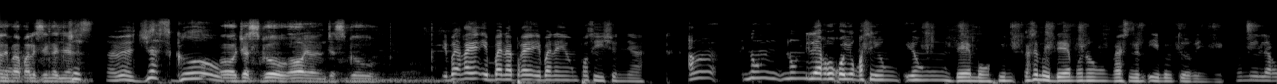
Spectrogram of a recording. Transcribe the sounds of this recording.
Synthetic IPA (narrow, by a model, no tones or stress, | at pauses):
nɐɡ̚paːpɐlɪsɪŋɡɐɲɐabd͡ʒɐst̪ɡowod͡ʒɐs̚ɡowojond͡ʒɐst̪̚ɡowʔɪbaŋɐjonʔɪbanɐpɾɛʔɪbanɐjʊŋposiʃjonɲa | ʔɐŋ | nʊŋnʊŋnɪlɐɾukojʊŋkɐsɛjʊŋjʊŋd̪ɛmo̞jʊŋkɐs̬ɛmɐjd̪ɛːmonʊŋɾɛsɪd̪ɛnt̪̚ʔiːbɛlt̪ʊɾiŋɪk̚nʊŋnɪlɐ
